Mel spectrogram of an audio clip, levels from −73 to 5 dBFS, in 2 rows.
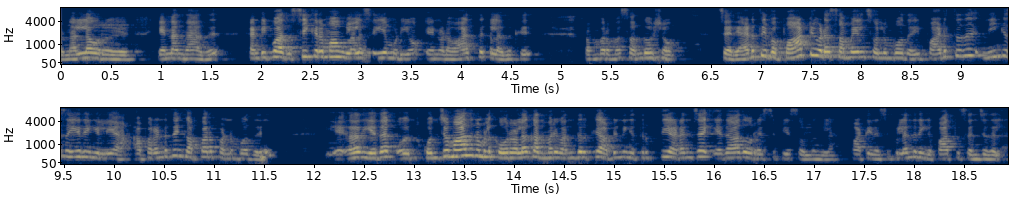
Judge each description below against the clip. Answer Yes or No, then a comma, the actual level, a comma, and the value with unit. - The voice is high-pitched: Yes, high, 230 Hz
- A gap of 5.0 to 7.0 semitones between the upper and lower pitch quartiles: No, average, 4.2 semitones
